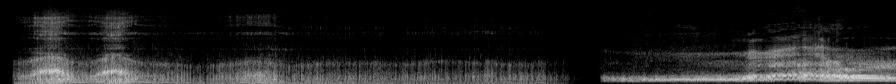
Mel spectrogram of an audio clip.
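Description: A lynx gives two harsh, throaty yowls, then a long rasping growl that swells after a pause.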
